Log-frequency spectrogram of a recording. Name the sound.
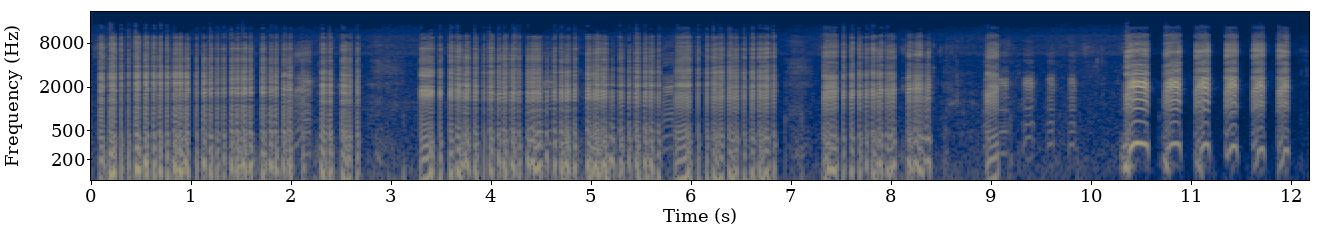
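flock of birds circling overhead, heard from a hunting blind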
